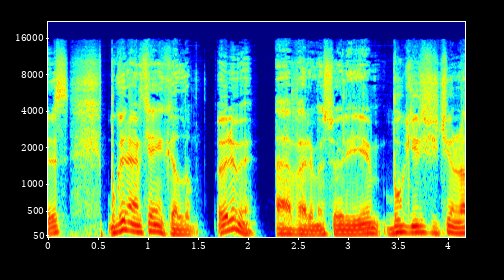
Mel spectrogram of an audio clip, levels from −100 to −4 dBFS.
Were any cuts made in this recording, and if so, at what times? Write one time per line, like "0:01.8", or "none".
0:02.2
